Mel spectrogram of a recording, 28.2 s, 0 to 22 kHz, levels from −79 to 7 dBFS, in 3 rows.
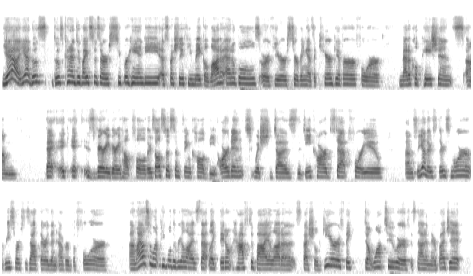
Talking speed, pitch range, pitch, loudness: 195 wpm, 170-220 Hz, 195 Hz, -30 LUFS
